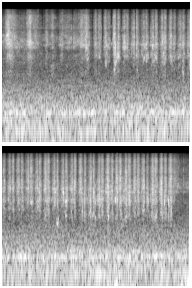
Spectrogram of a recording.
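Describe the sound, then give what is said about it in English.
A whisk is beaten quickly through powder and hot water in a bowl, giving many fast, even, scratchy strokes in a steady rhythm over a soft, continuous rasp. “So there's a whisking going on. And actually, what's the purpose of whisking it? So the whisking part is to ensure that the powder mixes well with the water, dilutes well”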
